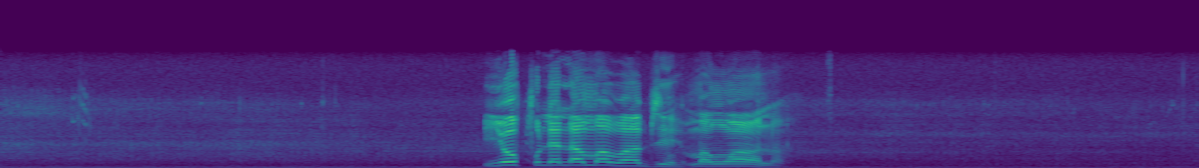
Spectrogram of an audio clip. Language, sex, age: Tsonga, male, 21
